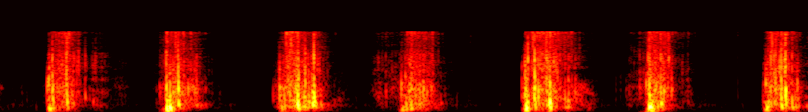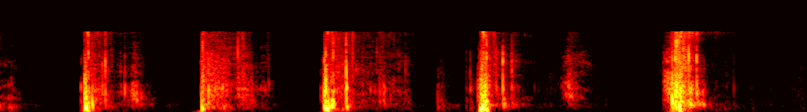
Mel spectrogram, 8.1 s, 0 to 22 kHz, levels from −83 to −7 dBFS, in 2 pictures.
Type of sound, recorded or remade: recorded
